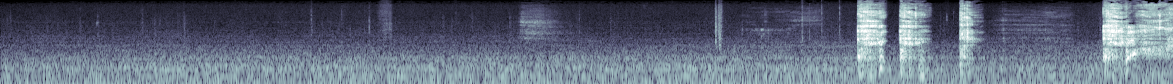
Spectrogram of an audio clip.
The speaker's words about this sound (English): Excuse me. Getting over a little cough, man. Not sick in the name of Jesus.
